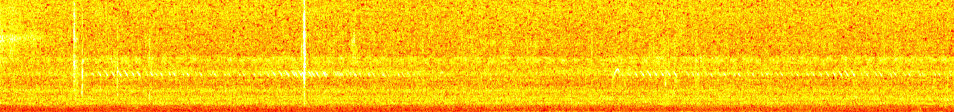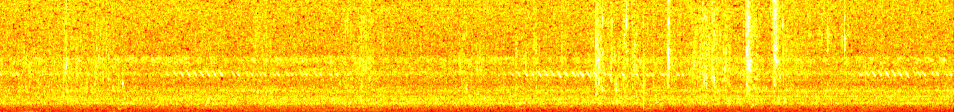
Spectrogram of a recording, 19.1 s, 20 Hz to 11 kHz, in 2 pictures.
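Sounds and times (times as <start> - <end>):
water washing on shore: 9.5 - 18.8.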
